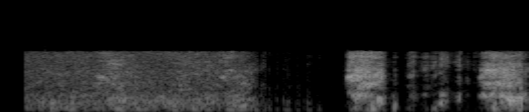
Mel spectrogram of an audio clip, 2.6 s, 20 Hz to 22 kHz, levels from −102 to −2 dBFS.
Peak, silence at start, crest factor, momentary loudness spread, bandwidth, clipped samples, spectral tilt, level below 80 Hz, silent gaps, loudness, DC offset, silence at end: -30 dBFS; 0.1 s; 20 dB; 16 LU; 4.2 kHz; under 0.1%; -0.5 dB/octave; -80 dBFS; 1.60-1.71 s; -49 LUFS; under 0.1%; 0 s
